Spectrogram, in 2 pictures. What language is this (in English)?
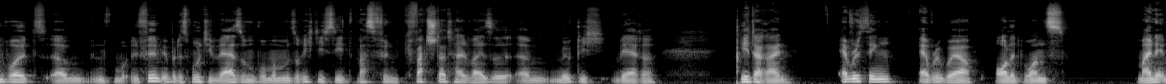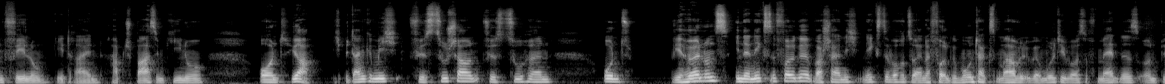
German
